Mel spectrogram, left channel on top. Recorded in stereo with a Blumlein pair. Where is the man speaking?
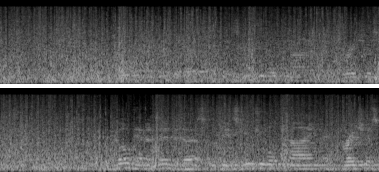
45° right, 3.5 m.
